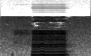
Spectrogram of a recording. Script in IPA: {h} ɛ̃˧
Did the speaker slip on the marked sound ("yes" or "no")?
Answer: no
